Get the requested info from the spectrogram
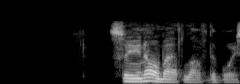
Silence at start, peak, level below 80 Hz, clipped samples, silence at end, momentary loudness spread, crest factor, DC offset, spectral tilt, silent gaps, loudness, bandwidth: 1.1 s; -2 dBFS; -62 dBFS; under 0.1%; 0 s; 14 LU; 18 dB; under 0.1%; -5 dB/octave; none; -17 LUFS; 8 kHz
